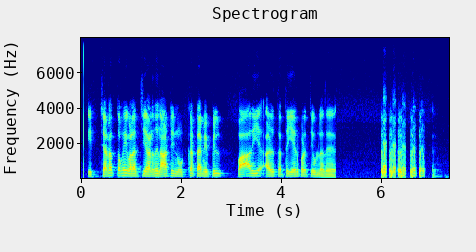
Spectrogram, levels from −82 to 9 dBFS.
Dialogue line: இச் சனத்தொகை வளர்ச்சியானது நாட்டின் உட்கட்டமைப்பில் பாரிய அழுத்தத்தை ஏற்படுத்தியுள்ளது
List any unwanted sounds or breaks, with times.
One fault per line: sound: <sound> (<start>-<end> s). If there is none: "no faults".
sound: laugh (6.0-6.9 s)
